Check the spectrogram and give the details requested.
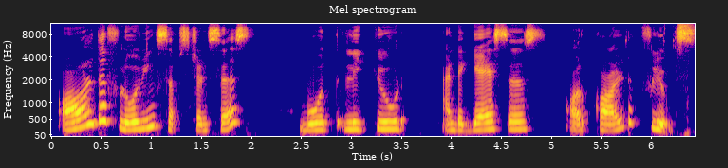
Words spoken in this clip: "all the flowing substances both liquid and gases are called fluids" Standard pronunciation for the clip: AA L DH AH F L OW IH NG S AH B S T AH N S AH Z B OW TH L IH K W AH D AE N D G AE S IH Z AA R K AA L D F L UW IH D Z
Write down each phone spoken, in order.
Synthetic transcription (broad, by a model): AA L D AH F L OW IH NG S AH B S T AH N S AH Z B OW T L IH K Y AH D AE N D G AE S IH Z AA R K AA L D F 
